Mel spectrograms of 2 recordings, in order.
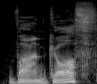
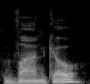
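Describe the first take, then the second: First: The name is said the British way. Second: The name is said the American way. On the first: "the British, uh, they pronounce it" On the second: "The Americans pronounce it"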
